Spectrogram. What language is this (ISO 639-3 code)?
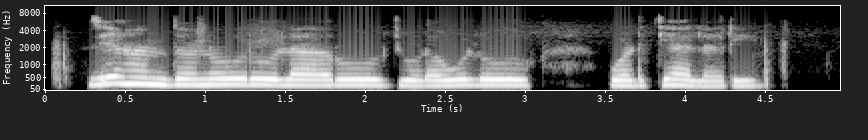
pus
